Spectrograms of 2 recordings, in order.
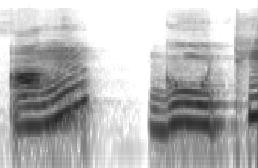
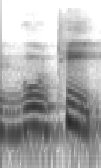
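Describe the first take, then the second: First: अंगूठी said very slowly, each syllable stretched; slow drawn-out word. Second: Said in the usual way. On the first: Shown as a demonstration. Teacher slowly modelling a word for children. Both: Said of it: "क्या है ये?".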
